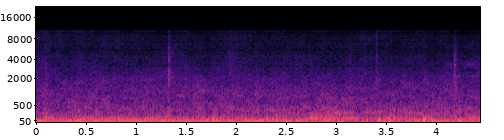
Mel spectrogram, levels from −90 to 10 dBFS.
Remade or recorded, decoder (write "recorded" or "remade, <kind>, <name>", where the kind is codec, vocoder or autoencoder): remade, codec, SNAC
